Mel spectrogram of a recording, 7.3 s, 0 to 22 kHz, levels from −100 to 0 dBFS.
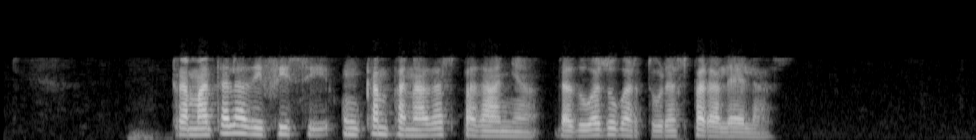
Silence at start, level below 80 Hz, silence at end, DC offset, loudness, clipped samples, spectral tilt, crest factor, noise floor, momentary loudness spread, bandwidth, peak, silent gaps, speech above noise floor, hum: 1 s; -72 dBFS; 1.55 s; under 0.1%; -28 LUFS; under 0.1%; -2.5 dB/octave; 24 dB; -83 dBFS; 10 LU; 4.3 kHz; -6 dBFS; none; 55 dB; none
